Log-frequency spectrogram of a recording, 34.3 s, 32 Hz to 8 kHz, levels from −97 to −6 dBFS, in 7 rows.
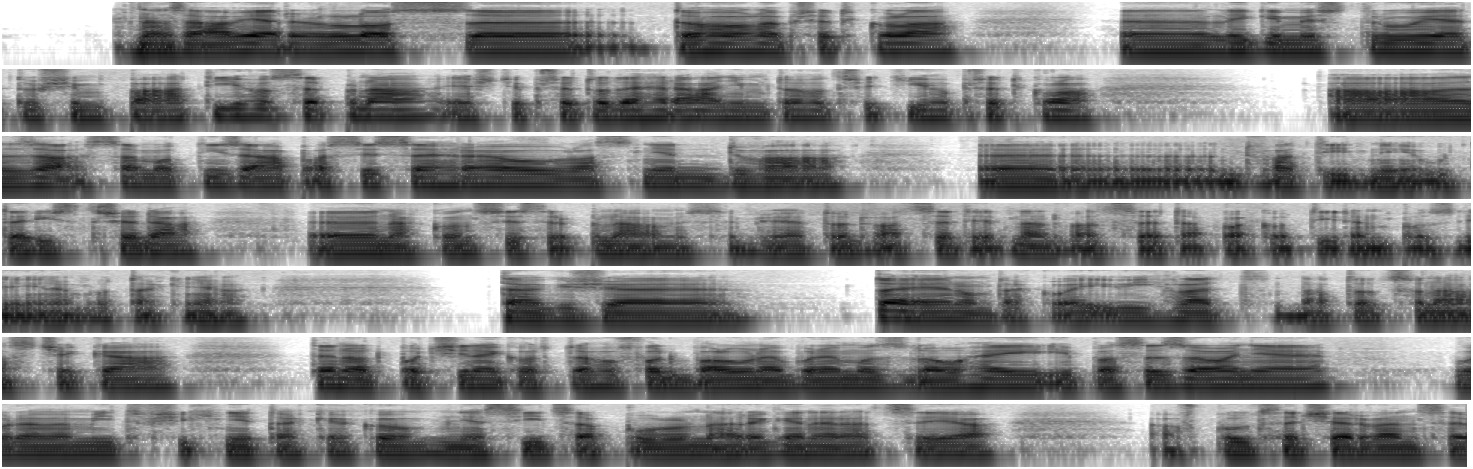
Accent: native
